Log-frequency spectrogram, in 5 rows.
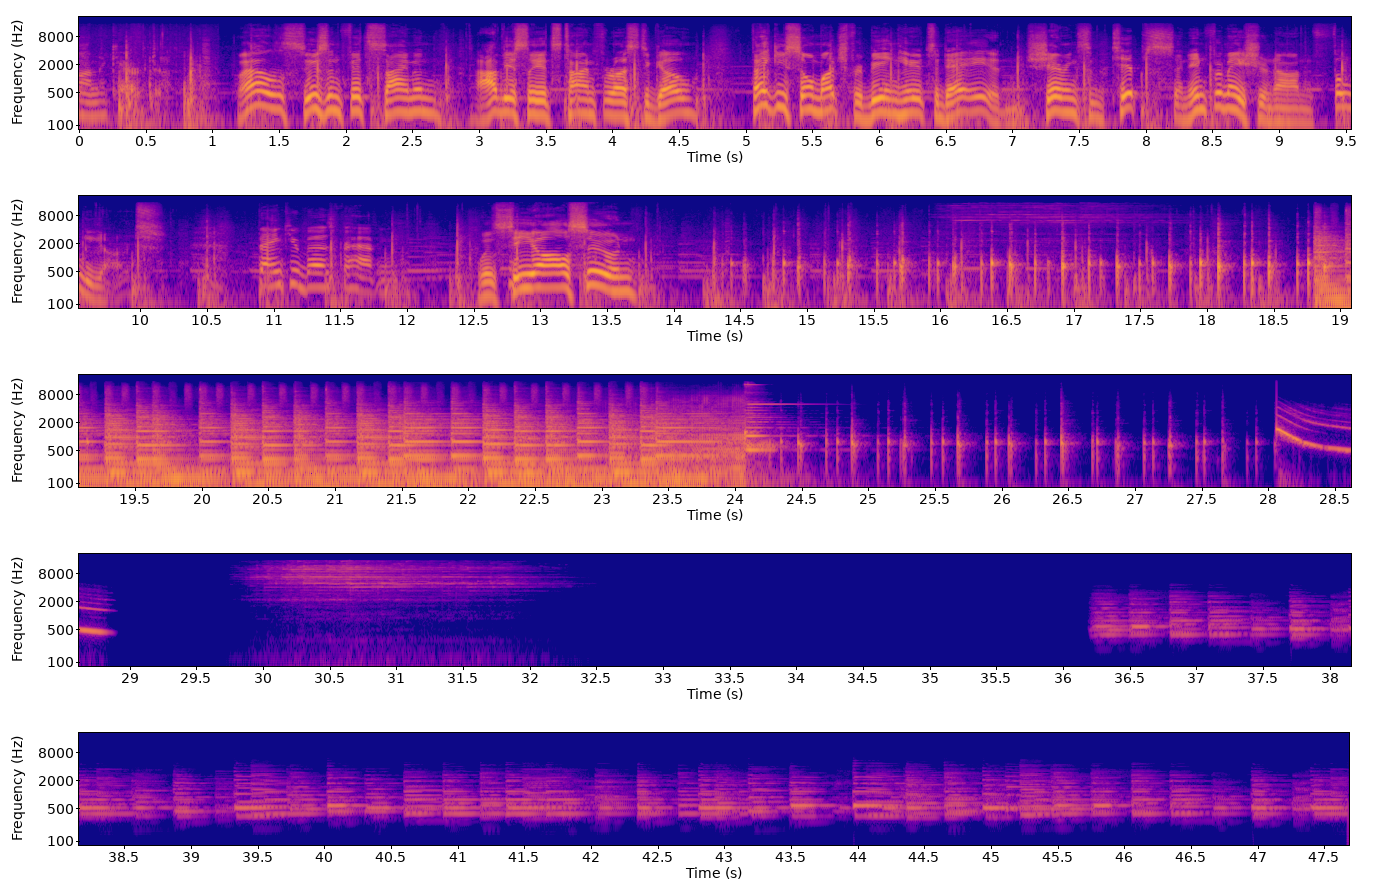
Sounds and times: Music: 0.0 - 24.5, 36.2 - 47.6.

